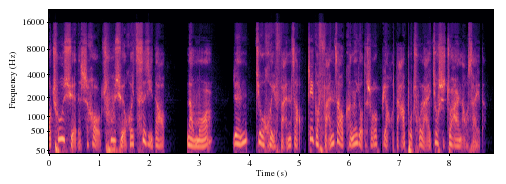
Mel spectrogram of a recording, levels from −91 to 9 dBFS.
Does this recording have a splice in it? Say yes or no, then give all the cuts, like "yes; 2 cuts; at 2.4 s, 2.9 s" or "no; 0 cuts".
yes; 1 cut; at 5.1 s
